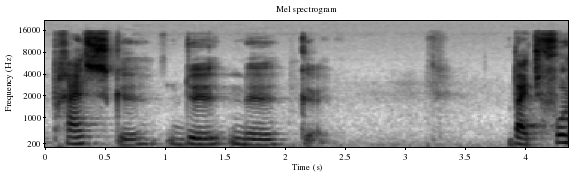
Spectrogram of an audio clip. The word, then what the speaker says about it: presque: And the exception is quelque. So here, we pronounce the E. And then as we saw also, presque.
